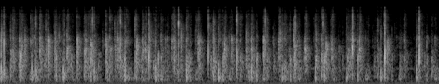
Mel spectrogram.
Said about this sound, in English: Please give Joe Conkright a big round of applause and your future allegiance.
